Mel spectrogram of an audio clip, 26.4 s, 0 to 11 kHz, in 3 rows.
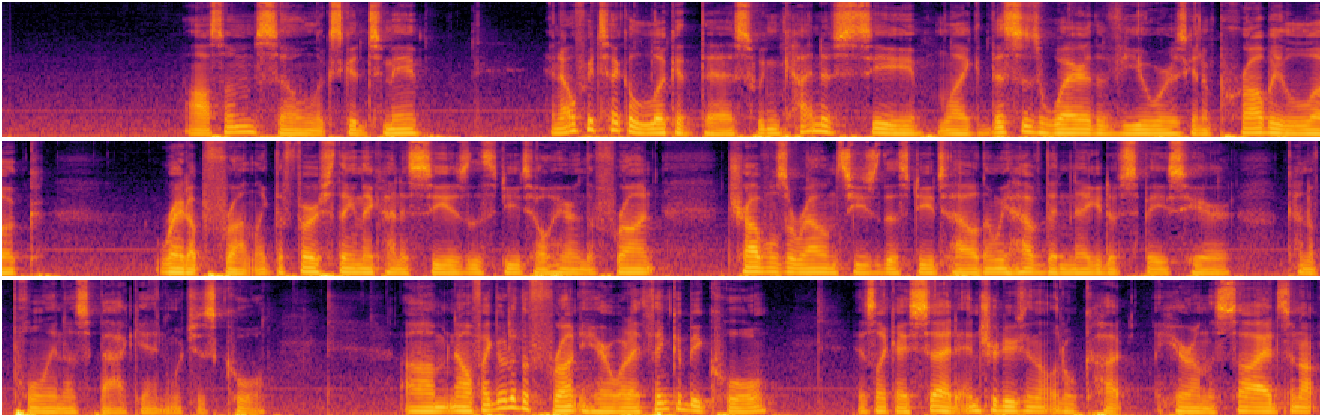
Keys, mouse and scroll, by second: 0.1-2.3 middle drag, 0.8 ctrl+s, 2.8 middle drag, 3.9 shift+middle drag, 4.4-6.2 shift+middle drag, 6.5 shift+middle click, 7.1 middle drag, 8.2 middle click, 11.0-11.3 middle drag, 12.6 middle drag, 16.6 middle drag, 18.6-19.2 middle drag, 20.0-20.3 middle drag, 20.9 KP_3, 23.7 click.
